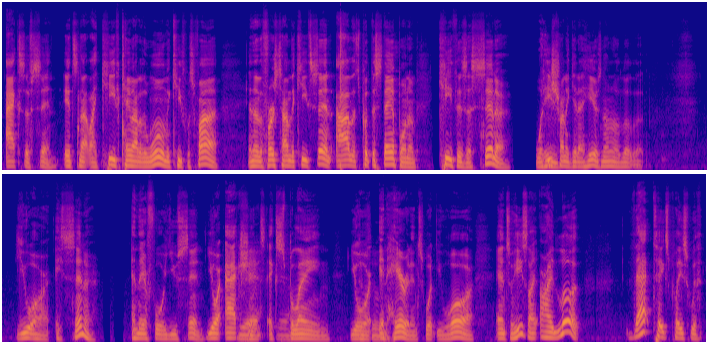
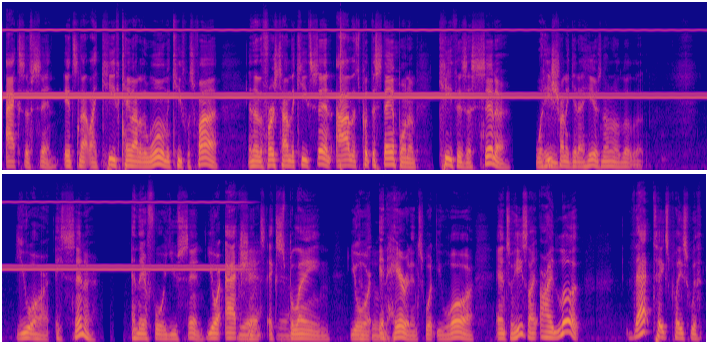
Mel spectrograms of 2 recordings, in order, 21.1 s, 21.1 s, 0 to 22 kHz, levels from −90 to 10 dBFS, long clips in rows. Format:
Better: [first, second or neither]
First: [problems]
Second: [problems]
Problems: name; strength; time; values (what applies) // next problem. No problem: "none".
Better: first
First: none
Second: high-pitched whine; loud; until 14 s; 2 kHz, 6 dB below the speech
